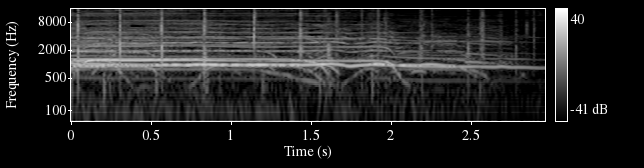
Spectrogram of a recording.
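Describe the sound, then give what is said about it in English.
A crowd of young voices shouts the MIT school cheer ('go Tech') together in rhythmic, punchy bursts, then breaks into loud, sustained whooping and cheering that slowly fades. “And that's the lovely cheer.”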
